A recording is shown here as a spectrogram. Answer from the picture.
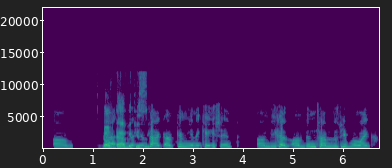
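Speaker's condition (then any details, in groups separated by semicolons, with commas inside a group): Cerebral palsy; wheelchair user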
